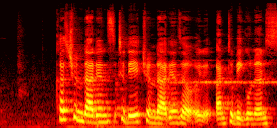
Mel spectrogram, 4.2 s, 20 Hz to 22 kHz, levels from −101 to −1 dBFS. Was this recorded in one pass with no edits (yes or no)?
no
